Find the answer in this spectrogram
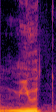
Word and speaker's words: Mute: Mais plutôt comme un peu les Anglais, quoi, mute, quoi.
